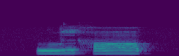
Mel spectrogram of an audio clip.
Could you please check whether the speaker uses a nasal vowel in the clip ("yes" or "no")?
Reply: no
